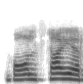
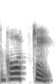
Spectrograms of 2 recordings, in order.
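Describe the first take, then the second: First: Voltaire said as "gol-tire"; Indian English pronunciation. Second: Gautier said as "go-tay"; French pronunciation. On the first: Teacher showing the Indian English reading, Voltaire as "gol-tire". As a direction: say Voltaire as "GOL-tyer", L and R sounded. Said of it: "Indian English, Voltaire we may pronounce". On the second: Teacher giving the French pronunciation, Gautier as "go-tay". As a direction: say Gautier with silent L and R. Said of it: "as per the French pronunciation". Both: Shown as a demonstration.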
